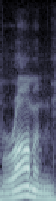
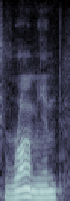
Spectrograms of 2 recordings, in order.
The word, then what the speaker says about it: ramen: You people call them ramen here because it's spelled RN, but it's rammen.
